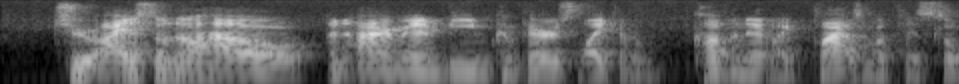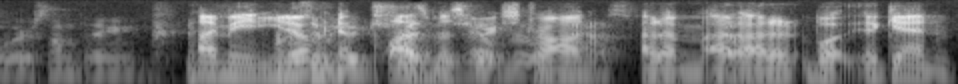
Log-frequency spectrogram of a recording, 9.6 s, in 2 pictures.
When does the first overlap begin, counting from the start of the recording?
6.2 s

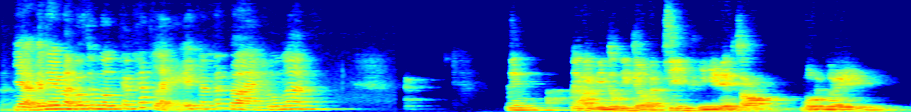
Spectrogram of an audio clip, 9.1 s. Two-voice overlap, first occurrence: none

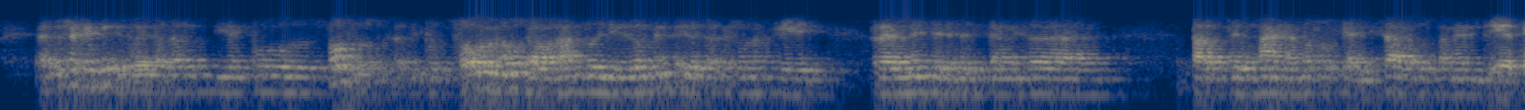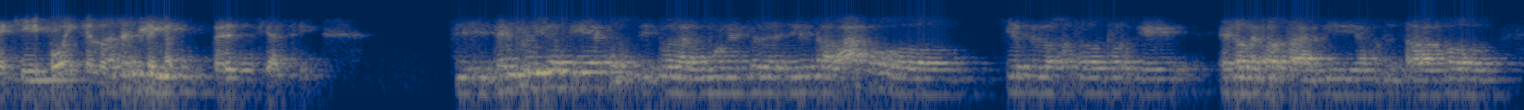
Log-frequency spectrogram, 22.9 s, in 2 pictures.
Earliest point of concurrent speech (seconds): 11.1 s

